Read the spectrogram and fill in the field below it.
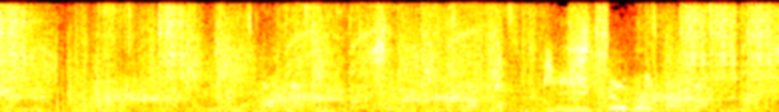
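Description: Game weapons zap and blast in a busy battle.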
